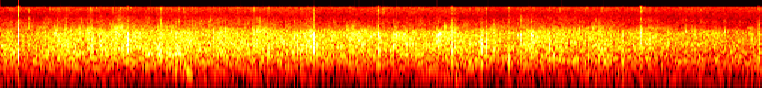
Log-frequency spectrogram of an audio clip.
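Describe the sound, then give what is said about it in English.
An audience breaks into steady, sustained applause, a dense wash of many hands clapping at an even loudness for several seconds with no voices standing out. “You want to clap? You can clap.”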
